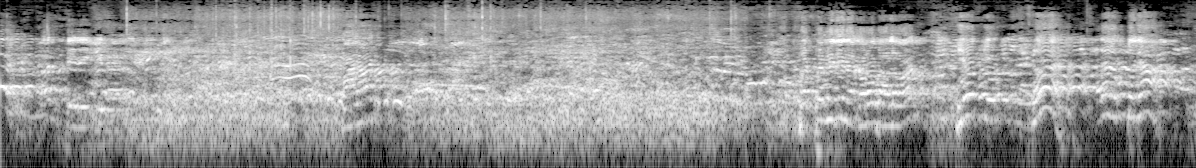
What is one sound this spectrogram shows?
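A man announces loudly and with animation through a microphone and loudspeaker.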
